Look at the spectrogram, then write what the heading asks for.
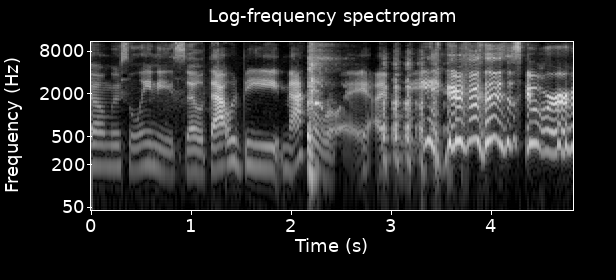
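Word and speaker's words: McElroy: Cardinal Maroy. Yes. Mckelroy, depending on pronunciation.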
